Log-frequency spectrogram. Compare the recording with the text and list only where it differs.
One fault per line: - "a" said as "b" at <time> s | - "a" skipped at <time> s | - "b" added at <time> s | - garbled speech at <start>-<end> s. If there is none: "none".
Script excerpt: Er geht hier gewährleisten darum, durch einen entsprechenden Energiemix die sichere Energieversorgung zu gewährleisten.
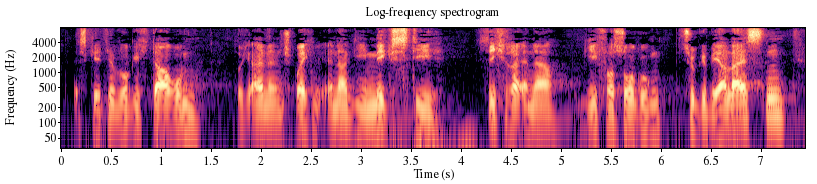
- "Er" said as "Es" at 0.1 s
- "gewährleisten" said as "wirklich" at 0.6 s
